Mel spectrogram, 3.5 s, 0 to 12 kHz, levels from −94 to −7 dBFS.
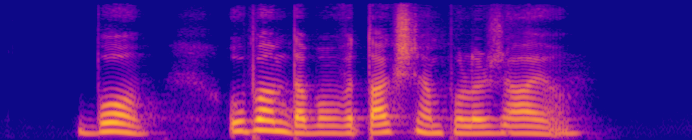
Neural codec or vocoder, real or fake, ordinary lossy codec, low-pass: codec, 24 kHz, 0.9 kbps, DualCodec; fake; none; 10.8 kHz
